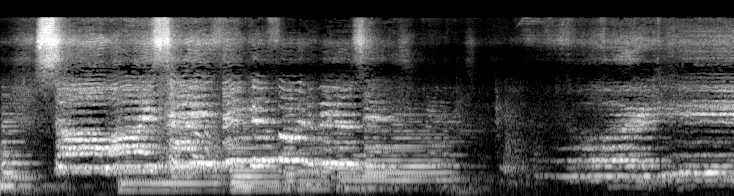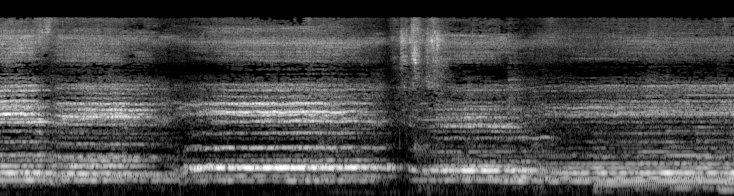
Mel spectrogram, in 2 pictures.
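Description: A children's choir singing, with a short break between phrases about five seconds in.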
